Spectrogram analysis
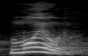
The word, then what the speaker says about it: ময়ূর: আবার দেখো দীর্ঘ উকারের আগে যদি অ থাকে সেই অয়ের উচ্চারণও ও হয়ে যাবে। বধু আমরা লিখি বধু কিন্তু উচ্চারণ করব বধু, লিখি ময়ূর কিন্তু উচ্চারণ করব ময়ূর, লিখি মণ্ডুক উচ্চারণ করব মণ্ডুক, লিখি কর্পূর উচ্চারণ করব কর্পূর।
